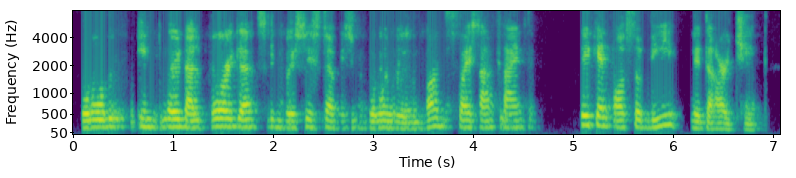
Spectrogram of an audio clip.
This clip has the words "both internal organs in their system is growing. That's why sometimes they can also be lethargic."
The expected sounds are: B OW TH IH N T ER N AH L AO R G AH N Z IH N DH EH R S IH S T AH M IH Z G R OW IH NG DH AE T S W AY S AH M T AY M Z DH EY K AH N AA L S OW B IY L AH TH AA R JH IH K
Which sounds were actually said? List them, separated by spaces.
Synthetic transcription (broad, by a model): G OW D IH N T ER N AH L AO R G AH N S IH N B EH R S IH S T AH M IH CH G OW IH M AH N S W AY S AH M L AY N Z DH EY K AH N AA L S OW B IY L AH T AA R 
